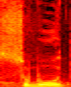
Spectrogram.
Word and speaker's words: ثبوت: لفظ ثبوت ہے, ثبوت نہیں ہے, زبر نہیں ہے اس کے اوپر.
